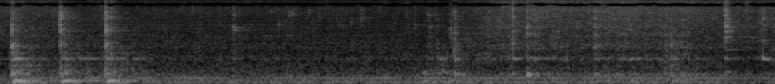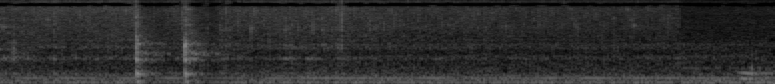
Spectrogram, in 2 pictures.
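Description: Chunky garlic pieces fry in a little oil for green dal, a steady close sizzle with occasional sharp stirring clicks and scrapes of a utensil against the pan, no voices.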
